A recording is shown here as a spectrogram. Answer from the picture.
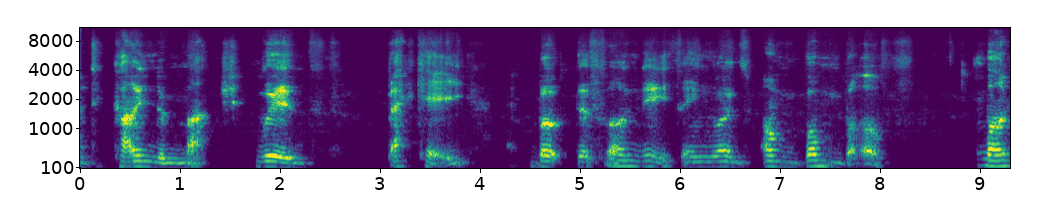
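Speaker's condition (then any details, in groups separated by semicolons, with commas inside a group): Cerebral palsy; predicted never to talk, now talks, works as public speaker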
